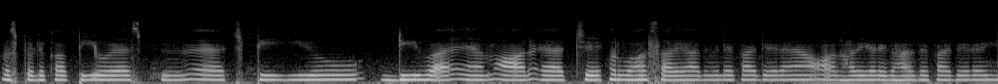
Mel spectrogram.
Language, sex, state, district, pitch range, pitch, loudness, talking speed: Hindi, female, Maharashtra, Solapur, 205-215 Hz, 210 Hz, -23 LUFS, 115 wpm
